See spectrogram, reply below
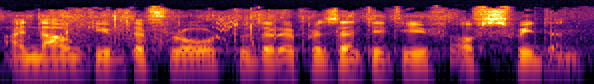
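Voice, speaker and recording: A man's voice: mid-range voice, steady tone, brisk, a little mellow, a little hiss or hum. A man chairing the council, giving the floor in a brief, procedural way. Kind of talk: formal chairing. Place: UN Security Council chamber.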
